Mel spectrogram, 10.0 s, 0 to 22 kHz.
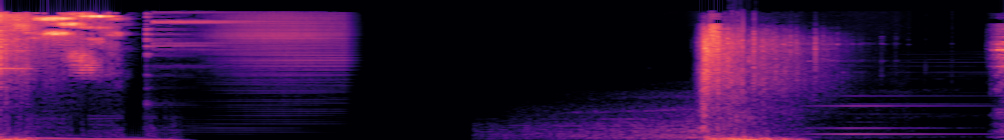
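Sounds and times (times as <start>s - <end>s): sharp hit: 6.4s - 10.0s.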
